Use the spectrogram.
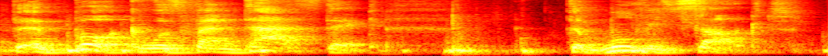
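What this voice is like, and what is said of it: Put-on Italian accent. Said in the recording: “That's my Italian accent.”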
